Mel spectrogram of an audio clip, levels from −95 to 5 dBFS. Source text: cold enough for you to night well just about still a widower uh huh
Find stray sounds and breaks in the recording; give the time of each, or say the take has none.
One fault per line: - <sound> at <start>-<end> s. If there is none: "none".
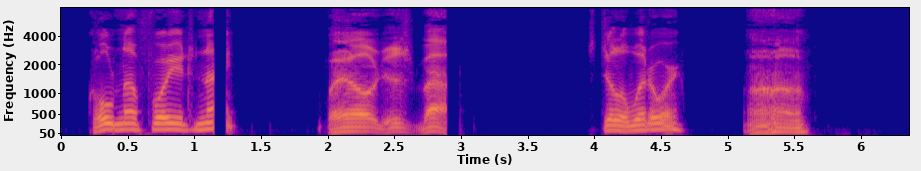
- dropout at 1.1-1.2 s
- dropout at 2.9-3.0 s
